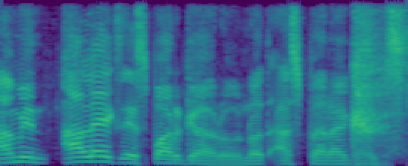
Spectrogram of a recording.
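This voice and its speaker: A man talks at a fairly slow pace and fairly high pitch, his intonation lively. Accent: non-native. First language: not English. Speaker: gaming youtuber. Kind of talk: gameplay commentary. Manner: halting.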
